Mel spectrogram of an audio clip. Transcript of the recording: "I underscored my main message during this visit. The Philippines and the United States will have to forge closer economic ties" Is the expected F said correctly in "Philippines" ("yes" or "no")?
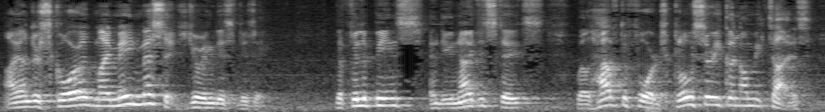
yes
